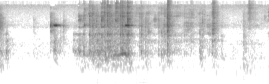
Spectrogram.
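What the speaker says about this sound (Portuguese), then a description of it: "E vou passar uma costurinha aqui" A sewing machine runs a short burst of stitches along a seam of a homemade fabric face mask without elastic, with a brief back-tack, the whirring steady for about two seconds amid light handling noise.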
